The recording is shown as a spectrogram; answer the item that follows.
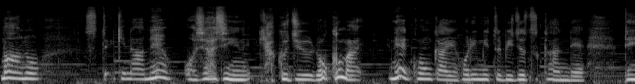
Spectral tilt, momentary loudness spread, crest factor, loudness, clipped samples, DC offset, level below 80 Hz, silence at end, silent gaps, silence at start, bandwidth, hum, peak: -5 dB/octave; 11 LU; 14 dB; -24 LUFS; under 0.1%; under 0.1%; -56 dBFS; 0 s; none; 0 s; 16 kHz; none; -10 dBFS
